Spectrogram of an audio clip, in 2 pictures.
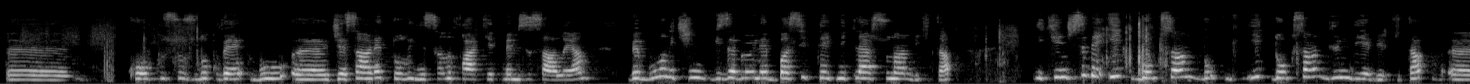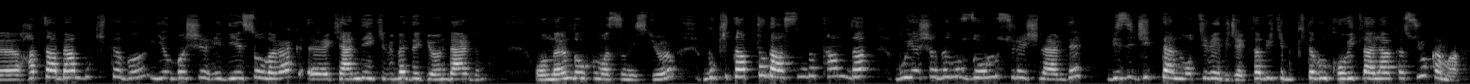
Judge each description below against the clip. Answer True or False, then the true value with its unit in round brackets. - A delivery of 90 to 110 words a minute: False (135 wpm)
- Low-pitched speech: False (280 Hz)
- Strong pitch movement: False (4.4 semitones)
